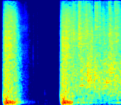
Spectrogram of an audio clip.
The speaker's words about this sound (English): Police, open up! Break down the door.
